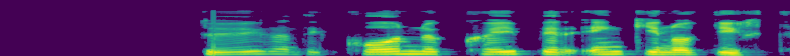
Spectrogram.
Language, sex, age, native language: Icelandic, male, 20-29, Icelandic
